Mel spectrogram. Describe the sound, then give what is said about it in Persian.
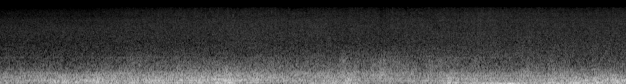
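A deep, continuous rumble of thunder with lightning rolls on steadily for several seconds, loud, with a rain-like hiss running underneath and no voices. “صدای رد و برق که اومد خودم اومدم”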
